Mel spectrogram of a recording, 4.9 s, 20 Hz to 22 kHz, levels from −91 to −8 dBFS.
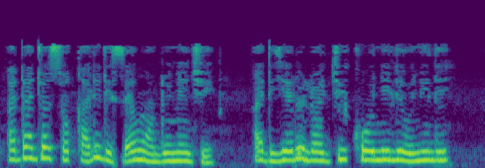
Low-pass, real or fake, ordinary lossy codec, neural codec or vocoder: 7.2 kHz; fake; AAC, 24 kbps; codec, 16 kHz, 8 kbps, FreqCodec, smaller model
